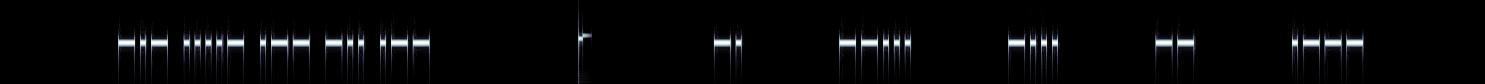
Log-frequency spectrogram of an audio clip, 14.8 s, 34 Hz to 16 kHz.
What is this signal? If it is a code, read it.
Morse code, heard as a keyed tone, about 22 wpm, spaced as for 11 wpm, 700 Hz. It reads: K4WDW N7BMJ
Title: USA Call Signs - 5 Characters - 6x Character Spacing - 22wpm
